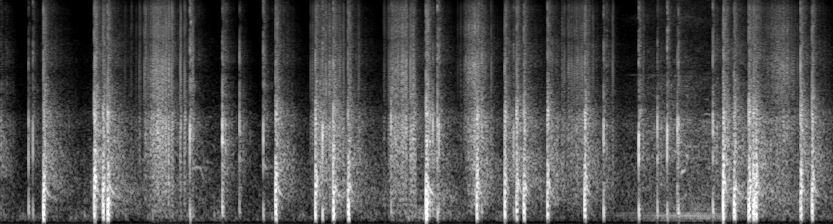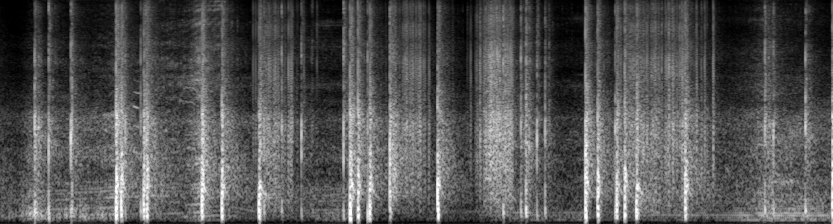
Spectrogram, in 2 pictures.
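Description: Aerial fireworks exploding overhead: a dense, irregular string of sharp bangs, several a second, going on without a break.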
